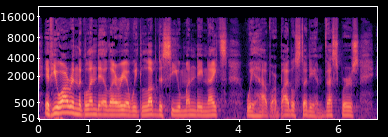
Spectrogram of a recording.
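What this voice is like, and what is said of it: Strained, hoarse voice. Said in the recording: “as you can tell from my voice, it's still going through a little period of difficulty, but strained vocal cords”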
